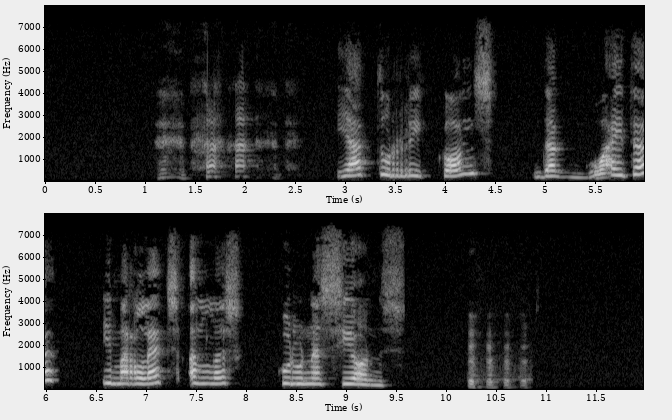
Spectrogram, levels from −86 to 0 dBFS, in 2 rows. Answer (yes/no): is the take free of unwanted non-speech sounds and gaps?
no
